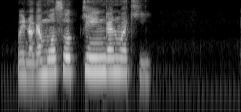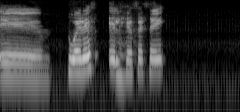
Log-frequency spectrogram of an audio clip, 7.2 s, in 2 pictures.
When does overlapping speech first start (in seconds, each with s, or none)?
none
